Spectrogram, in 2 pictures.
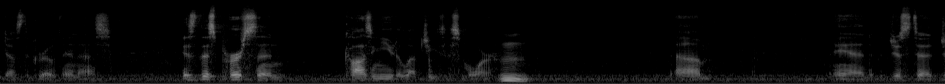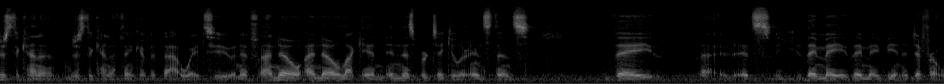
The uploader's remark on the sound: Audio a little low, working on that for the next episode.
